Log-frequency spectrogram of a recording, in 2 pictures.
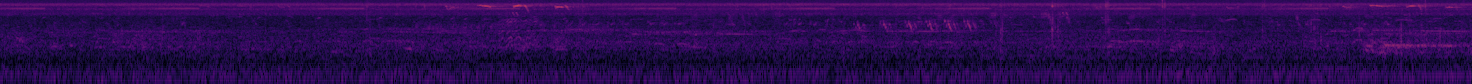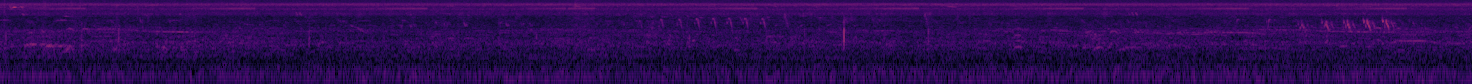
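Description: Near silence: faint outdoor ambience with a low steady hum and scattered distant bird calls, among them short rapid trills and a brief call about halfway through.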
